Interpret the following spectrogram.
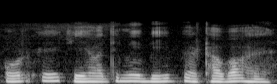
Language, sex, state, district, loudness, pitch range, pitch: Hindi, male, Uttar Pradesh, Saharanpur, -16 LUFS, 130-145 Hz, 135 Hz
